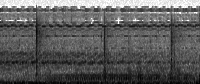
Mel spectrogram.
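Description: A steady, low electrical hum and drone, with three faint ticks spaced a little over a second apart. It is the ambience of a sci-fi laboratory in an audio drama.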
